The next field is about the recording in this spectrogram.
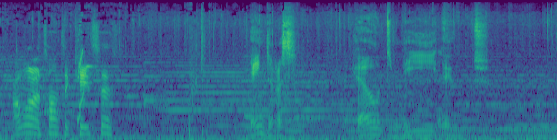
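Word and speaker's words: Cait Sith: Oh, I want to talk to Kate Sith. Dangerous. Count me out. Ketchi. That's a cute pronunciation too.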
